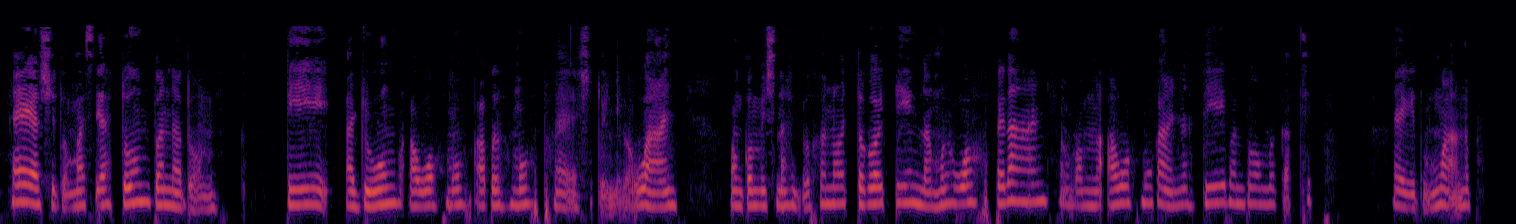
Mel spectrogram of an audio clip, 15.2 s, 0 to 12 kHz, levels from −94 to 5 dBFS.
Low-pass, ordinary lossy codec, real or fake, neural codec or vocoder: 10.8 kHz; MP3, 32 kbps; fake; codec, 24 kHz, 3 kbps, HILCodec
